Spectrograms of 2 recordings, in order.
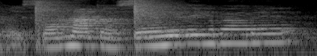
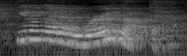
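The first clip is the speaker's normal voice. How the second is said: fast, higher, breezy brag; cocky kid; 5 semitones higher, 4 dB louder, faster than usual. Retold or imitated. Eight-year-old James assuring Camille he's armed, fast and cocky. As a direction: toss it off like a tough little kid.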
